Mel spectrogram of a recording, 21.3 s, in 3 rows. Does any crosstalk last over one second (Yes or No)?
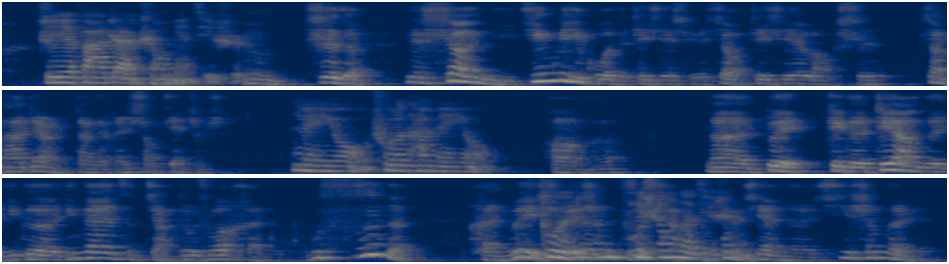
Yes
